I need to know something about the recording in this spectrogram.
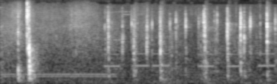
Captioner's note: dialing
